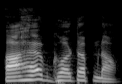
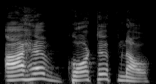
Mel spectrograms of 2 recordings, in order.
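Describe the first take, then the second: First: It is said quickly and fluently. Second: It is said slowly and carefully.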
